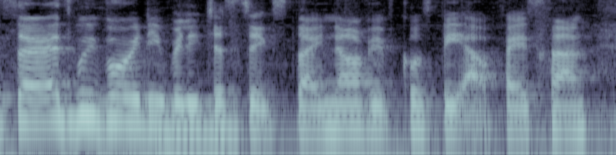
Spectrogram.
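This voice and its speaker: Over noticeable background noise, a woman talks with a London accent. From London, England. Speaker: esports presenter. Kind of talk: esports analysis desk chat.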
